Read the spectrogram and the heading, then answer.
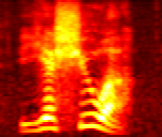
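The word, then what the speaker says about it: Yeshua (ישוע): The name Jesus, I've explained to you before, his name would have been pronounced Yeshua. And that's a, it's the name Joshua.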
